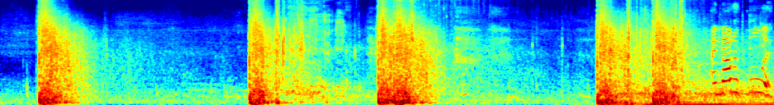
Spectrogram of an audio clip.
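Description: Gunfire in the survival-horror game Alone In The Dark: four sharp, loud shots spaced a second or two apart, each with a booming decay, with a faint voice between them.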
